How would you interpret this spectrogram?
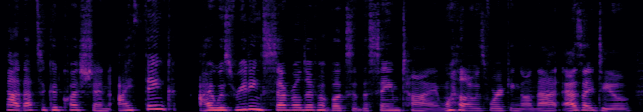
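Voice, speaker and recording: A woman's voice: medium pitch, fairly quick. A woman guest on a podcast interview, talking candidly and often laughing at herself. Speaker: guest, relationship author.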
